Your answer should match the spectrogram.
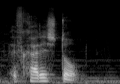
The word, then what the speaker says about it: ευχαριστώ: This is the word ευχαριστώ. Ευχαριστώ. In this case, apparently what is difficult is the combination f.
